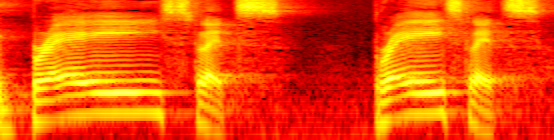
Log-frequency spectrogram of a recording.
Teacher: Vous avez l'accentuation ici sur la première syllabe et en plus c'est un A pour prononcer le A.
